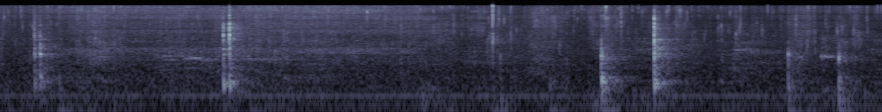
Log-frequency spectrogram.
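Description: Wooden slotted spatula stirring a thick tomato-and-vegetable sauce in a nonstick frying pan, knocking sharply against the pan about six times, over the steady sizzle of the sauce cooking.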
